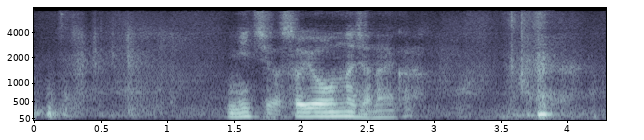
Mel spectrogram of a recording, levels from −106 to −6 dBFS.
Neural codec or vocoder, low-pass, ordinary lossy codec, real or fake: codec, 24 kHz, 0.9 kbps, DualCodec; 7.2 kHz; AAC, 32 kbps; fake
